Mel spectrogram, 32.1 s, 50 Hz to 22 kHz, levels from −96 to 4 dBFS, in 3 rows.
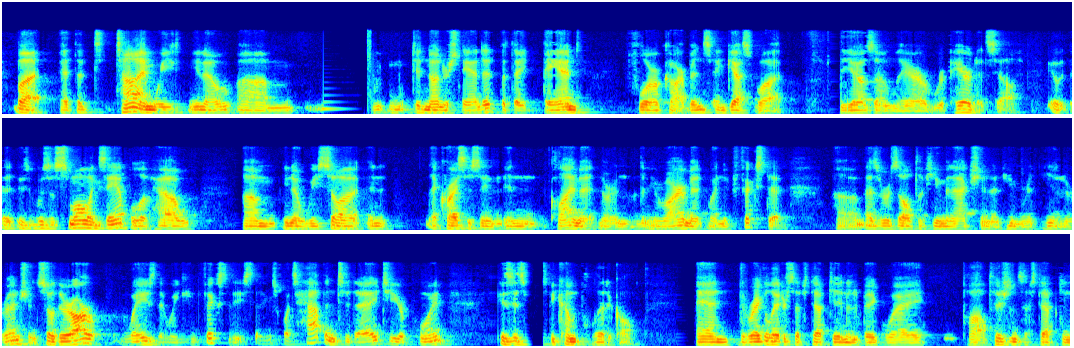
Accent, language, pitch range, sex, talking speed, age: American, English, 95-110 Hz, male, 180 wpm, 50-69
